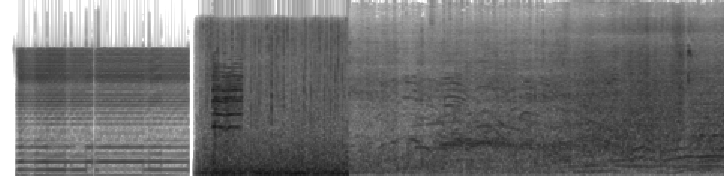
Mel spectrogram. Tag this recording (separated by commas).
Hum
